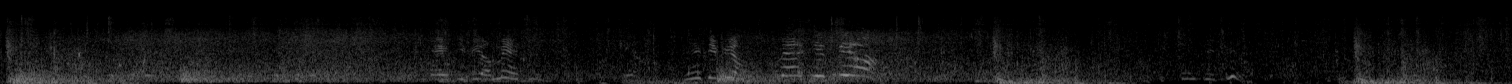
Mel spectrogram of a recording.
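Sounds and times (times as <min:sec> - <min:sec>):
boat approaching across open water: 0:00.0 - 0:15.1
wash of waves: 0:00.0 - 0:15.1
speech: 0:04.8 - 0:05.4, 0:06.2 - 0:09.0
people's voices calling out: 0:07.2 - 0:09.0.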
